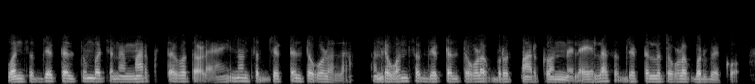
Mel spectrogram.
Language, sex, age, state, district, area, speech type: Kannada, male, 45-60, Karnataka, Chitradurga, rural, conversation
